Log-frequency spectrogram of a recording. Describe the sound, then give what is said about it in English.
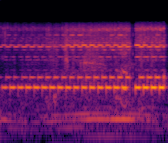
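A home telephone rings with a steady run of rapid, warbling electronic trill pulses that repeat evenly, break off briefly near the end, then resume for a final burst before stopping. “That is my home phone ringing.”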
